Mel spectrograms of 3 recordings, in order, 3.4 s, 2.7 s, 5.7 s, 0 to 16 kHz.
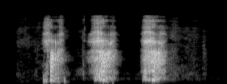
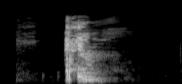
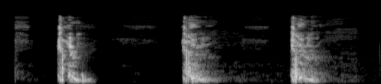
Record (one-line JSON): {"exhalation_length": "3.4 s", "exhalation_amplitude": 27675, "exhalation_signal_mean_std_ratio": 0.4, "cough_length": "2.7 s", "cough_amplitude": 28521, "cough_signal_mean_std_ratio": 0.3, "three_cough_length": "5.7 s", "three_cough_amplitude": 27410, "three_cough_signal_mean_std_ratio": 0.34, "survey_phase": "beta (2021-08-13 to 2022-03-07)", "age": "45-64", "gender": "Male", "wearing_mask": "No", "symptom_runny_or_blocked_nose": true, "smoker_status": "Ex-smoker", "respiratory_condition_asthma": false, "respiratory_condition_other": false, "recruitment_source": "REACT", "submission_delay": "1 day", "covid_test_result": "Negative", "covid_test_method": "RT-qPCR", "influenza_a_test_result": "Negative", "influenza_b_test_result": "Negative"}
